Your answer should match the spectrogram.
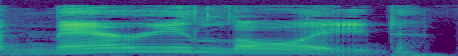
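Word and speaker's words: Mari Lwyd: Now, that's how it's pronounced. It's not spelled the Mary Lloyd. I'm going to tell you how it's spelled right now, because it's okay. Welsh, and it's like all the consonants. Mary is M-A-R-I. Pretty mm-hmm. standard. – Mary, yeah. – Lloyd is L-W-Y-D.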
